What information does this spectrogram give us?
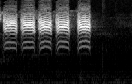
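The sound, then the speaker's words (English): A chickadee calls five quick, buzzy notes in a steady row, loud, with no other sounds around it. “Let me play sound of one. You write about the chickadee, that chickadees have a complex language for communicating, not only to each other, but to every bird in the neighborhood about how safe or unsafe they feel from predators.”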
